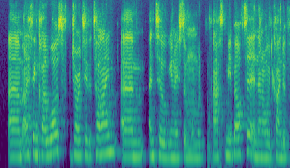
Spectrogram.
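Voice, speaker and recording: A woman with a southwest English accent speaks at a very fast pace, somewhat breathy and fairly high-pitched. Her intonation stays fairly even. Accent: south-west English. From England, Plymouth (south-west). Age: 20s. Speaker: podcast guest. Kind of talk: casual interview chat. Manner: hesitant, many fillers.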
